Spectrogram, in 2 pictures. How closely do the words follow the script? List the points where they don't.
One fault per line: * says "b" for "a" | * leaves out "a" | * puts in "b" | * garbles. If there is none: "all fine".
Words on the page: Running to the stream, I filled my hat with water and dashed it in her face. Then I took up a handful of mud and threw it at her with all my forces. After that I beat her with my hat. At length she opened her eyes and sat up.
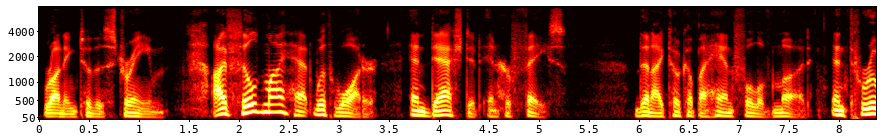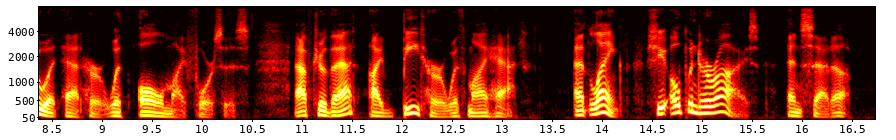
all fine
